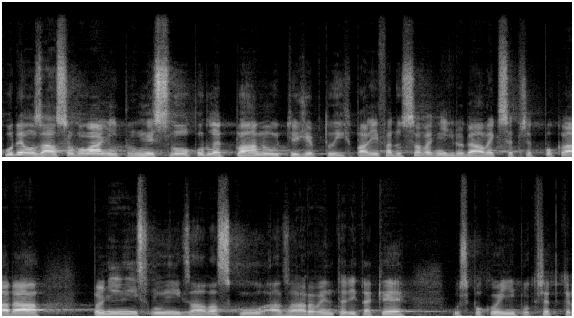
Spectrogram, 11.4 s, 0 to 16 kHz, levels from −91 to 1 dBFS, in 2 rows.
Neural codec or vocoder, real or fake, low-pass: codec, 32 kHz, 1.9 kbps, SNAC; fake; 14.4 kHz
